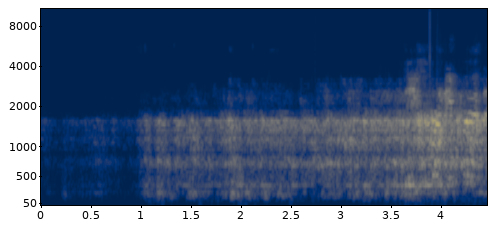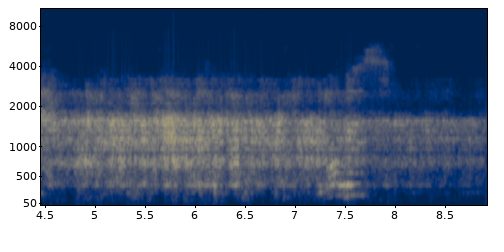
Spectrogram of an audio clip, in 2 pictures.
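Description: A stadium crowd roars loudly through a television speaker, swelling and then easing.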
